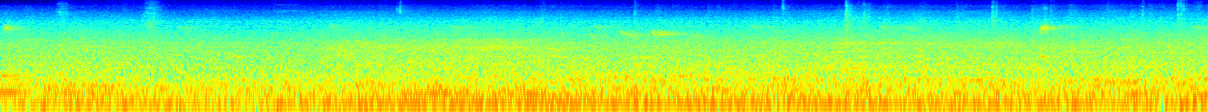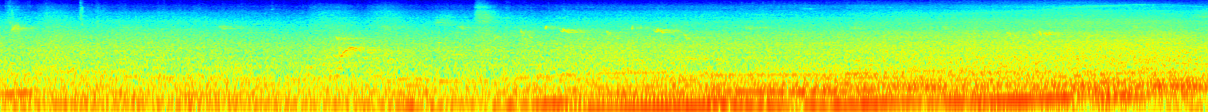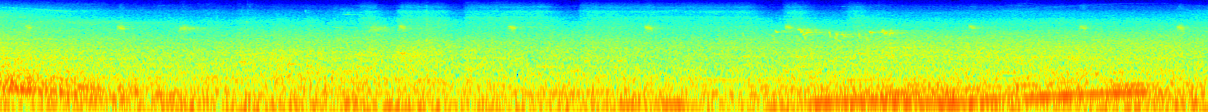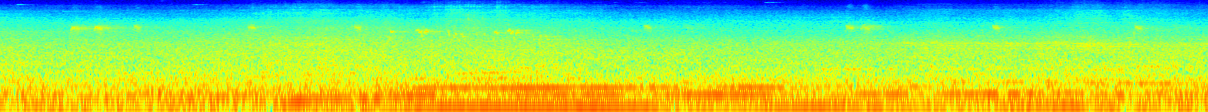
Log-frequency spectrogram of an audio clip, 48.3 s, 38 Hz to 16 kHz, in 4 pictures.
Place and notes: Qingyun Rd., Tucheng Dist., New Taipei City - Next market
Next market, Birds singing, Chicken sounds, Traffic Sound
Zoom H4n +Rode NT4
New Taipei City, Taiwan, 16 February 2012, 16:10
